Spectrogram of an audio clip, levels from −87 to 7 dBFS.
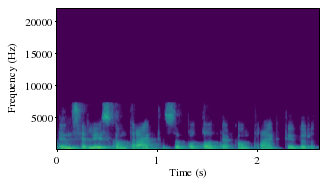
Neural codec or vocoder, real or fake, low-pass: none; real; 7.2 kHz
